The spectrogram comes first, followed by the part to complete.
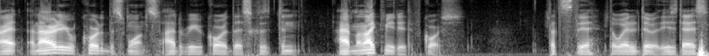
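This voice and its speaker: Very fast and very deep, a man's voice shows big swings in loudness alongside ordinary pitch variation. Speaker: gaming YouTuber. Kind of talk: gameplay commentary. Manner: casual, rambling with fillers.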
